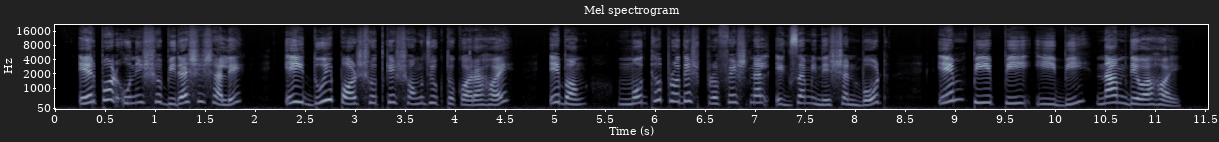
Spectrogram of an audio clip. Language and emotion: Bengali, neutral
